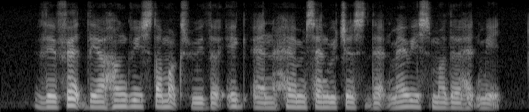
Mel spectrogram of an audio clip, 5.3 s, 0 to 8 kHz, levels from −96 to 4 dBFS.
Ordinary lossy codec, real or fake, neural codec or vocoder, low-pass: none; real; none; none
